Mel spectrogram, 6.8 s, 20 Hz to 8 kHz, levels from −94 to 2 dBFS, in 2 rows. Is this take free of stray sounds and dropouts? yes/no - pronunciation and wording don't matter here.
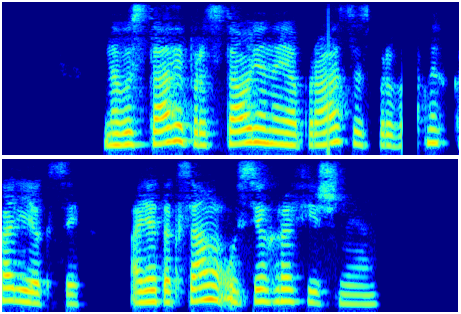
no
